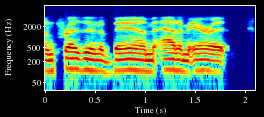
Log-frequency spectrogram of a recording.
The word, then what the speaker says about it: Barratt: president of BAM, Ivan Barratt. Just a coincidence that it rhymes with Barrett.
